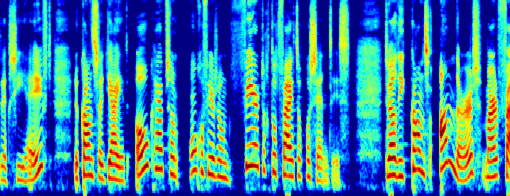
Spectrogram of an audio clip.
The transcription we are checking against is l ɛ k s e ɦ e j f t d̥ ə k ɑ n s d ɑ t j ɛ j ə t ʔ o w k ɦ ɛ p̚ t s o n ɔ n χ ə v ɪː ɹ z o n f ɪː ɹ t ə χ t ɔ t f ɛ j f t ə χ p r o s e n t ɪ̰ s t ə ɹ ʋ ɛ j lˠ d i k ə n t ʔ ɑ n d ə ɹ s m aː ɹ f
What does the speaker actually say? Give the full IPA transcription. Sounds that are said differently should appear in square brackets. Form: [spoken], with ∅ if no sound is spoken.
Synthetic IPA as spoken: l ɛ k s [i] ɦ e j f t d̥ ə k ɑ n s d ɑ t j ɛ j ə t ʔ o w k ɦ ɛ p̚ t s o n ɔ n χ ə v ɪː ɹ z o n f ɪː ɹ t ə χ t ɔ t f ɛ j f t ə χ p r o s [ɛ] n t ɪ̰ s t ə ɹ ʋ ɛ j lˠ d i k [ɑ] n [s] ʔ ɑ n d ə ɹ s m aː ɹ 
